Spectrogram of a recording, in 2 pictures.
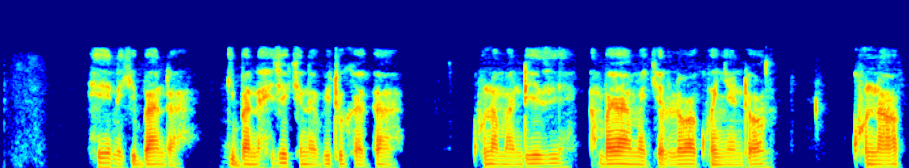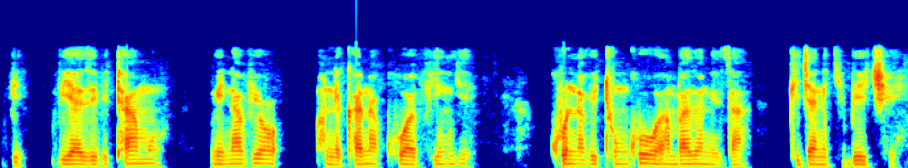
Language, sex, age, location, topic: Swahili, male, 18-24, Kisumu, finance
